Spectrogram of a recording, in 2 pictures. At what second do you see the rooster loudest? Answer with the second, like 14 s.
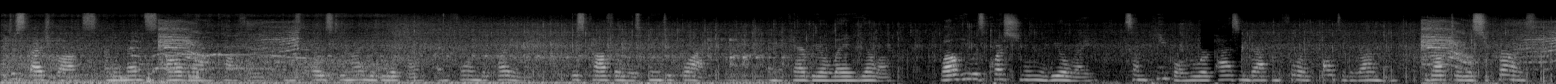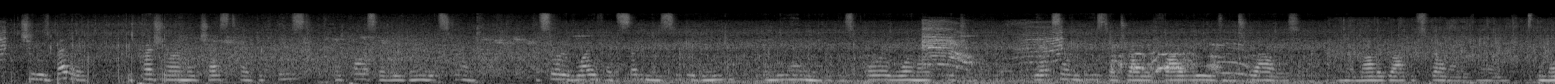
27 s.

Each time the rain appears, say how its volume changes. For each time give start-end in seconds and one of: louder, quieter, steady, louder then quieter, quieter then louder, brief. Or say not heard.
0.0-31.0 quieter then louder.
